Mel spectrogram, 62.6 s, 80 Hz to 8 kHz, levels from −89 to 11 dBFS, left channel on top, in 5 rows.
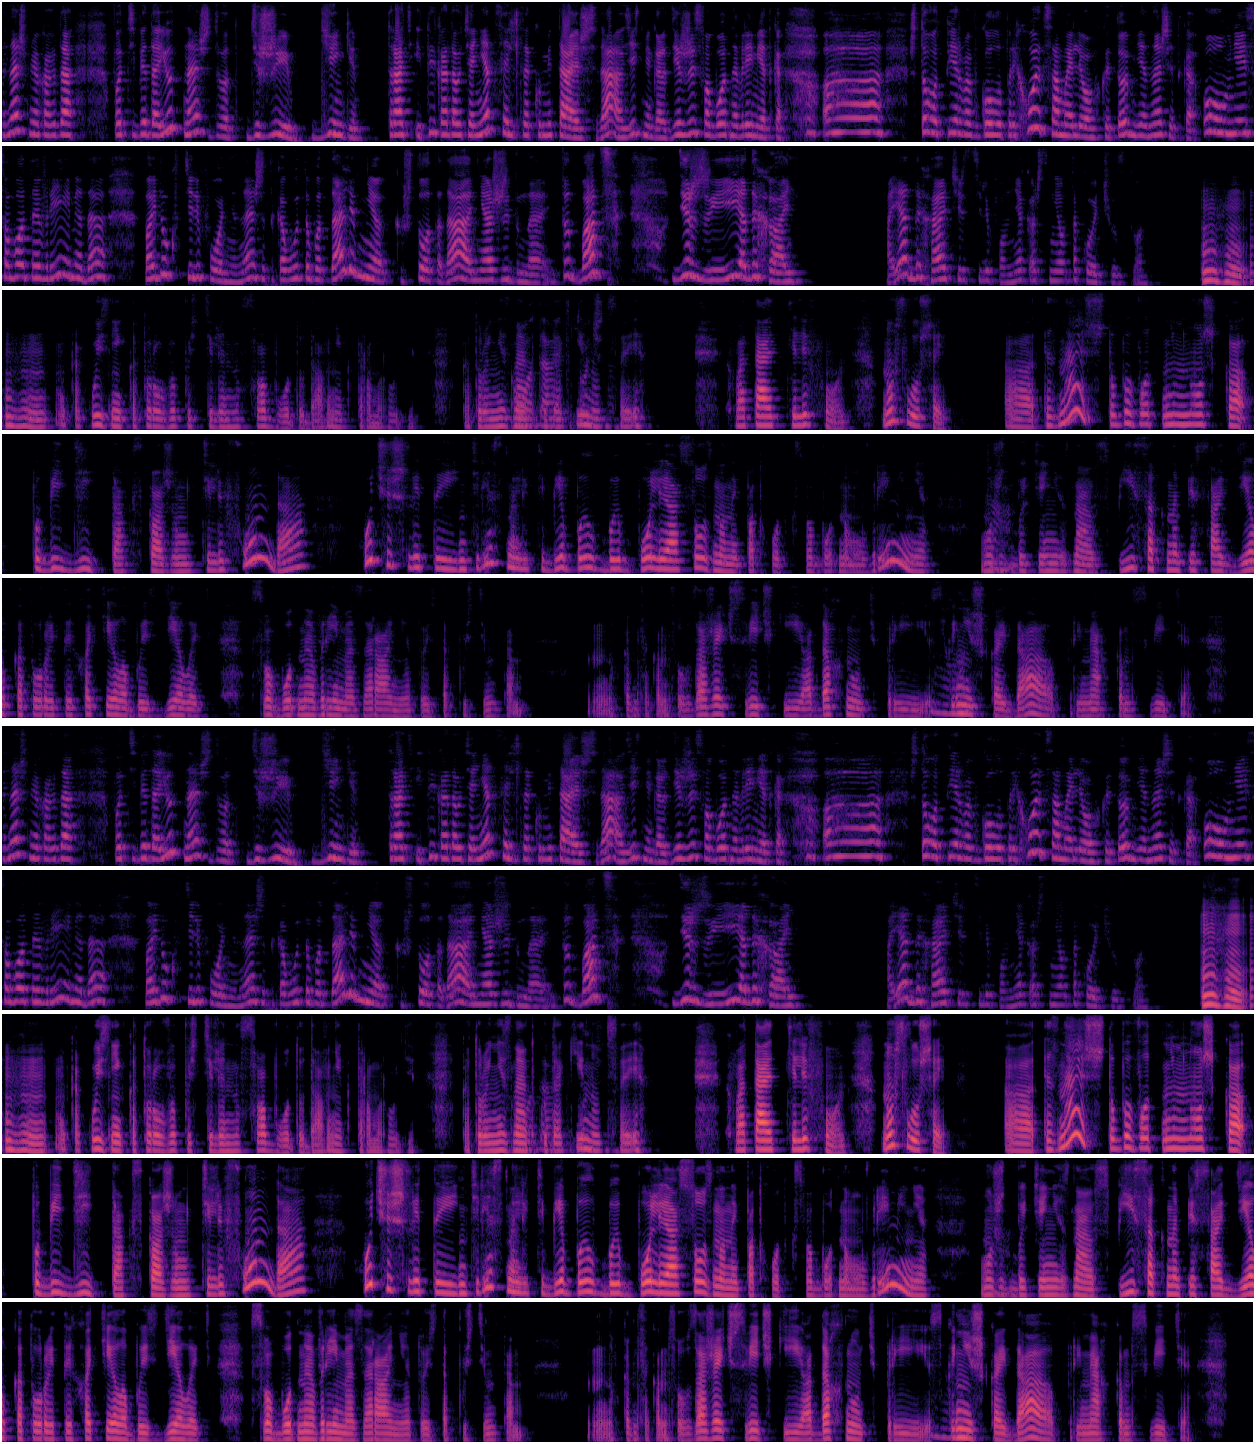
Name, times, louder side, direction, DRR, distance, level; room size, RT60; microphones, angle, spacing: voice 1, 0.0-3.6 3.9-20.5 21.4-24.0 30.1-31.2 47.4-47.7 59.4-59.8, left 3 dB, 60° left, 1.0 m, -41 dB
voice 2, 24.5-29.0 29.4-29.5 29.8-31.5 32.0-34.5 35.1-37.5 37.9-40.6 41.2-45.3 45.6-46.8 47.4-54.4 54.7-55.3 56.0-62.3, right 6 dB, 80° right, 0.4 m, -34 dB
6.2 x 5.1 x 4.5 m
head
